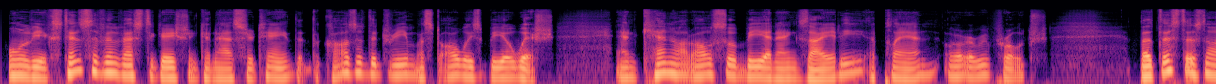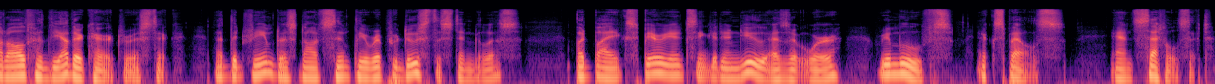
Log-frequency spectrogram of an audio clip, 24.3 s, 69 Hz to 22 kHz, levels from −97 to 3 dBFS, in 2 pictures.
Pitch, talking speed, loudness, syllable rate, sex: 115 Hz, 140 wpm, -20 LUFS, 4.7 syllables/s, male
